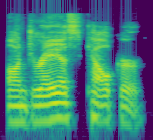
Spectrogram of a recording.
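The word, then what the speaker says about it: Andreas Kalcker: The man's name is Dr. Andreas Kalker.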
